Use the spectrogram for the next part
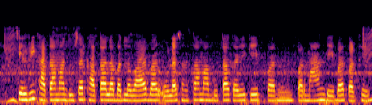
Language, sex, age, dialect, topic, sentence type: Chhattisgarhi, female, 18-24, Western/Budati/Khatahi, banking, statement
